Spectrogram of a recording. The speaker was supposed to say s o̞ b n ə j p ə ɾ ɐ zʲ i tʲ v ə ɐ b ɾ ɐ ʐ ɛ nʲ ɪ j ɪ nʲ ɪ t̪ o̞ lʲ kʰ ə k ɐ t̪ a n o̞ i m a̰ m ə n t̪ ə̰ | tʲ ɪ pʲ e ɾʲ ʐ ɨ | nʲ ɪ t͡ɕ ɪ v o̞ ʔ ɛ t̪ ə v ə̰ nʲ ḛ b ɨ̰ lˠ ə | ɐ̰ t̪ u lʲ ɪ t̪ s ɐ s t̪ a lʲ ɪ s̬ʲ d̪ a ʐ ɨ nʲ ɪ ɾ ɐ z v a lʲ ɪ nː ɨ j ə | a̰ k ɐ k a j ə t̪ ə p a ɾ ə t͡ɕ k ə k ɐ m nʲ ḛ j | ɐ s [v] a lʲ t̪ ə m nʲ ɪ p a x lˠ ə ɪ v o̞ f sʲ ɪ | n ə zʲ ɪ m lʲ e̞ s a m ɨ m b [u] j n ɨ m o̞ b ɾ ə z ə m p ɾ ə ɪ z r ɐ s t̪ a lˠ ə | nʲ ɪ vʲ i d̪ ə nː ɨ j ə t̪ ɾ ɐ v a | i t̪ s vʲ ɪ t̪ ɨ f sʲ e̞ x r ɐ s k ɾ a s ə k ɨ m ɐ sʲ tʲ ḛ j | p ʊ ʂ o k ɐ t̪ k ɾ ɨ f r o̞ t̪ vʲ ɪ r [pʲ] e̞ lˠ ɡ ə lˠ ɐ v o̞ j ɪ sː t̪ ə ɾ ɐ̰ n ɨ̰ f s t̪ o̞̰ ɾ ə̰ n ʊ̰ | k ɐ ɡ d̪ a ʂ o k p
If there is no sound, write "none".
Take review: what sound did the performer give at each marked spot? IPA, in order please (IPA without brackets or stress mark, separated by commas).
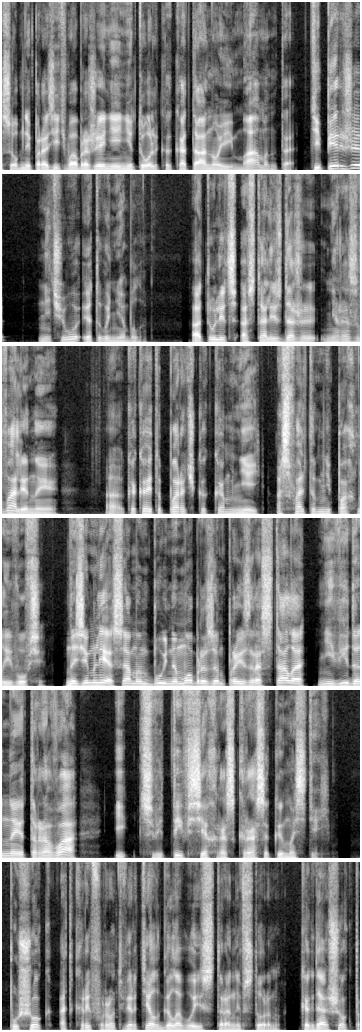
f, u, tʲ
